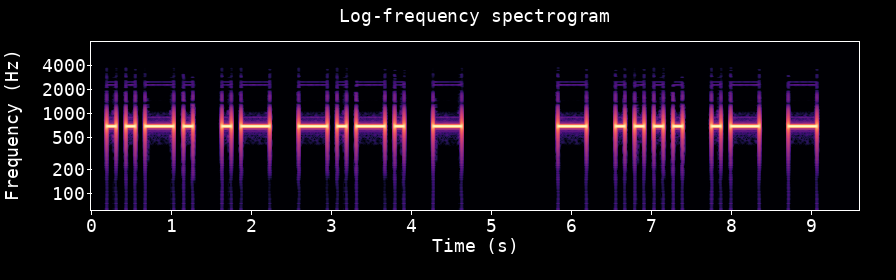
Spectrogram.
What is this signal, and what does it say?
Morse code, heard as a keyed tone, about 10 wpm, 700 Hz. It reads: FACT THAT
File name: Book One / 01-Chapter 1 - 10 WPM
